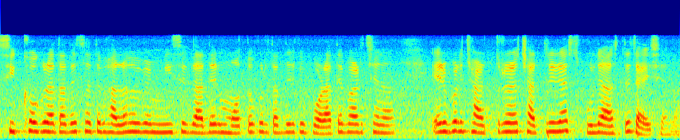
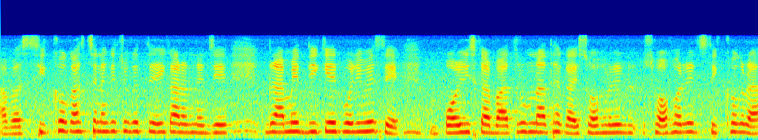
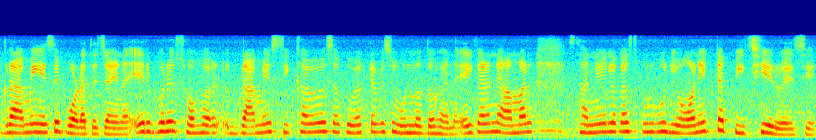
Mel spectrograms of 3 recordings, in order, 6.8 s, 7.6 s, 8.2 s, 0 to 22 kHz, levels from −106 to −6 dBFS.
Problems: background sounds at intervals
